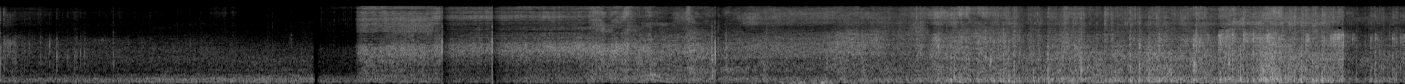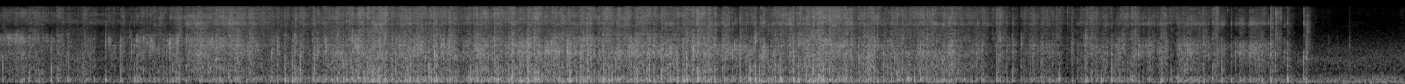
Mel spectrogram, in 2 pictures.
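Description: Ground-novelty fireworks shaped like toy tanks, spewing sparks and flame with dense crackling, hissing and small pops. A quieter fizz comes first; about three and a half seconds in, the loud crackle starts suddenly and carries on, easing slightly near the end.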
